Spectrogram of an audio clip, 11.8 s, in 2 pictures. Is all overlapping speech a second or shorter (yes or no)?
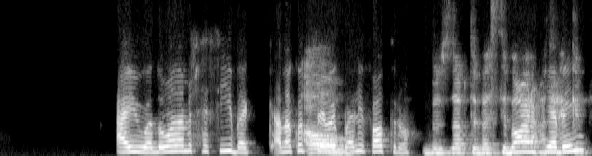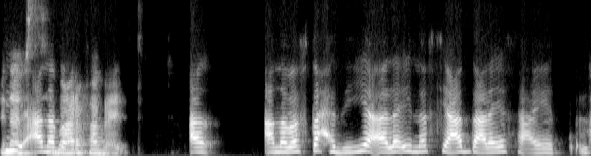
no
